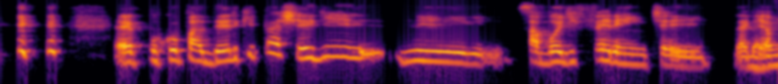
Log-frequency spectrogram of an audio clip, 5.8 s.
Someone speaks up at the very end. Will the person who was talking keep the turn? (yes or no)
yes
